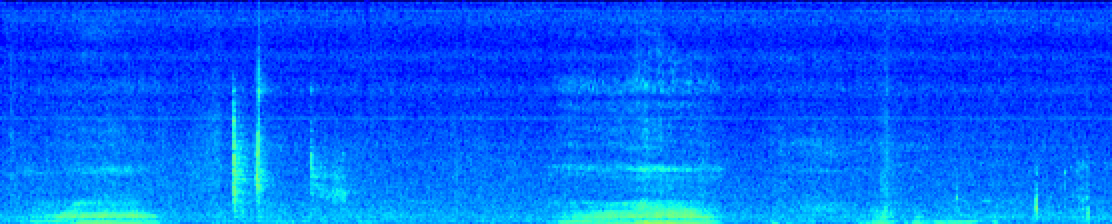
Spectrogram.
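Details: Sleeping Beagle snoring, two long rasping snores about five seconds apart, each followed by shorter wheezy exhalations, with a couple of sharp clicks in a quiet room.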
